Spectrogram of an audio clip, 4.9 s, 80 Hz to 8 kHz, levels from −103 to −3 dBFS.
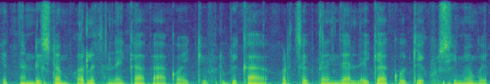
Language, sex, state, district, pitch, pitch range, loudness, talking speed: Bhojpuri, male, Uttar Pradesh, Deoria, 100 Hz, 95-105 Hz, -20 LUFS, 245 wpm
